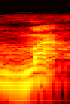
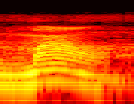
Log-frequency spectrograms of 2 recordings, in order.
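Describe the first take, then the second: First: The syllable ends with a glottal stop. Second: The syllable ends with an L sound. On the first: The speaker calls it right. "dibaca dengan hamzah sukun jadi ma" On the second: The speaker calls it wrong. "bukan mal"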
